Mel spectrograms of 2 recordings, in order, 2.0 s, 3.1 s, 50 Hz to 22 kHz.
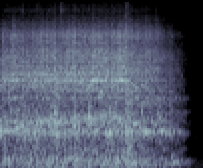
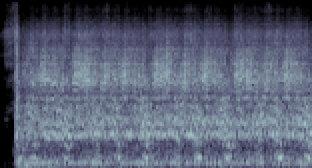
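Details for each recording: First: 1971 Ford Torino stored 25-30 years in a garage, new battery, Marvel Mystery Oil sprayed in: starter spins the engine briskly and evenly for a couple of seconds with no binding or knock; engine turns freely, not seized. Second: Original 1971 Ford Torino stored 25–30 years, fuel starved: brief crank with throttle pumped, then catches on 2-stroke-mix gas poured into the carburetor and runs with a busy, slightly uneven rattle.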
